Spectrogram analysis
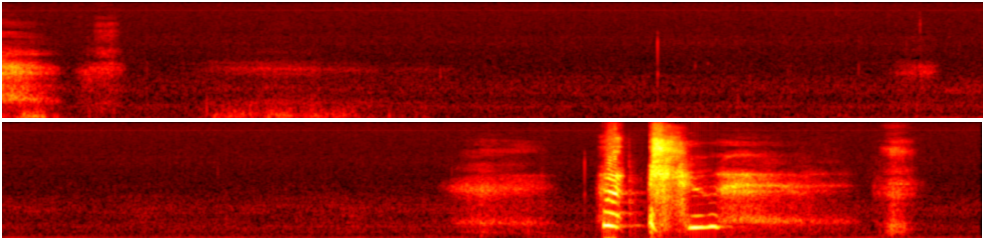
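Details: Long quiet stretch, then a sharp inhale and an explosive sneeze with a short follow-up burst near the end; ordinary sneezing.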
